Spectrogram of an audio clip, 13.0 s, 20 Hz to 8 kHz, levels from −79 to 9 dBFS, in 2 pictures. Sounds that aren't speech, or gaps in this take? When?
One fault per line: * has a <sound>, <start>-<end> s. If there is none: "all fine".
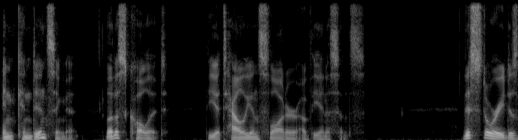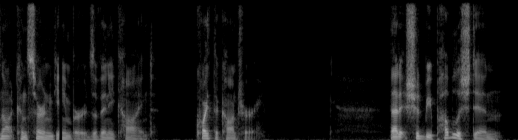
* has a dropout, 7.2-7.3 s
